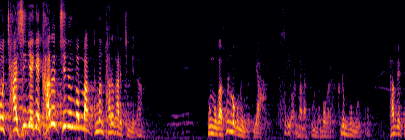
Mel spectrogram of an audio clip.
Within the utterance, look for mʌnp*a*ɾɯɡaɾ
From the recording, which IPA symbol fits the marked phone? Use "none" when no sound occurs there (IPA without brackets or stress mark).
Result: a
